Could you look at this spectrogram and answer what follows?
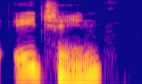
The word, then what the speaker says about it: Achane: The 202, Devon Achane. Say it with me, everyone. Devon Achane.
